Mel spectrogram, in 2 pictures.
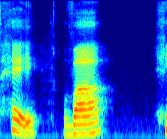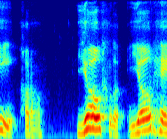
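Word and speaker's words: ו: the answer is simple the Hebrew letter VA makes a sound that is not exactly the same as any English letter but it's closest to a cross between V and W if you put your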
